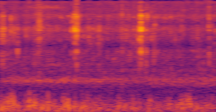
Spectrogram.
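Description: Seaside ambience: wind rumbling on the microphone, with small waves lapping against the breakwater rocks and a few faint clicks.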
